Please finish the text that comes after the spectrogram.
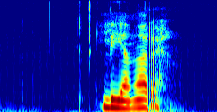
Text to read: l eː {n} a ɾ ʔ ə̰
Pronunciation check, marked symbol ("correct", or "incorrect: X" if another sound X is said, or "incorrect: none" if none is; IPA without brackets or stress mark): correct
